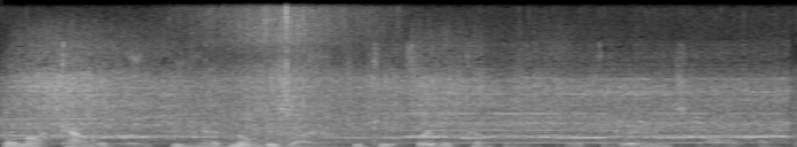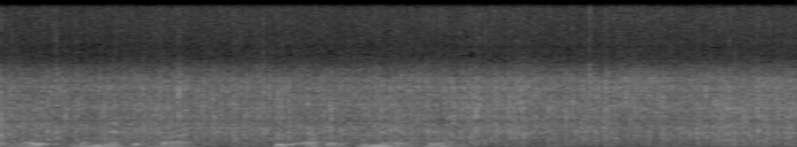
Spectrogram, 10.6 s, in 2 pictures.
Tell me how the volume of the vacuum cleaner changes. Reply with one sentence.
The volume of the vacuum cleaner goes down, then up.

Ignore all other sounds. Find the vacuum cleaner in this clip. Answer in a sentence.
The vacuum cleaner can be heard from 0.0 to 5.3 s.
